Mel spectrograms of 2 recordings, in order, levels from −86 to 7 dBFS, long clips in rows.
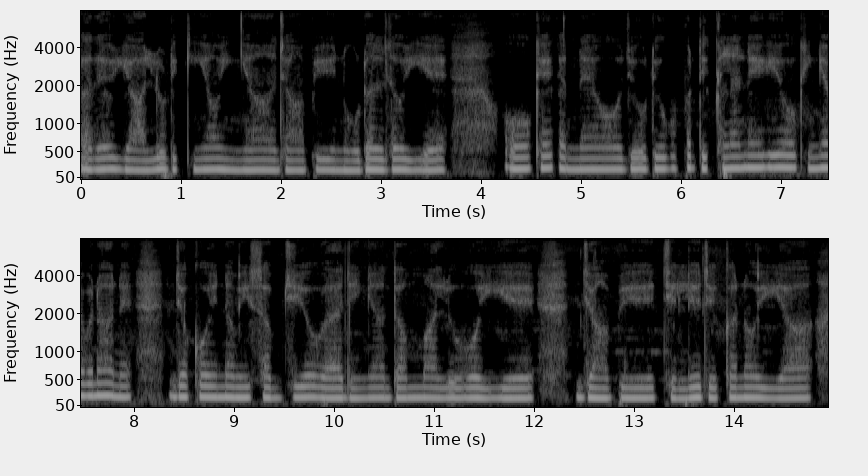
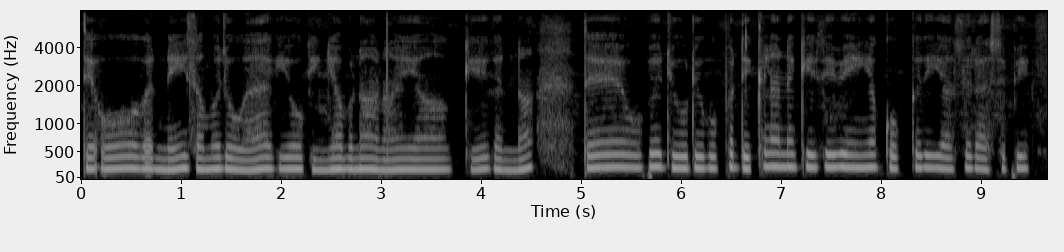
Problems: background sounds at intervals, low volume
